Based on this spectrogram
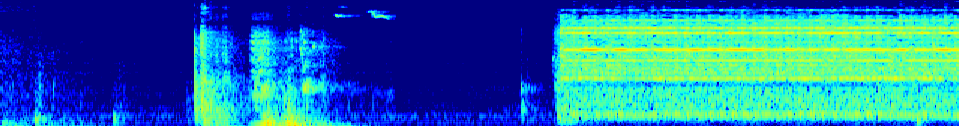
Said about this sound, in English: What's the punishment for pulling the fire alarm when there's no fire?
